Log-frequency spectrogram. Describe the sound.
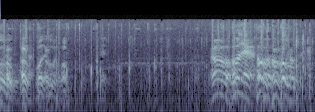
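Horses' hooves clip-clop in a steady, uneven rhythm, drawing closer, while people talk over the clatter for much of the time.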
